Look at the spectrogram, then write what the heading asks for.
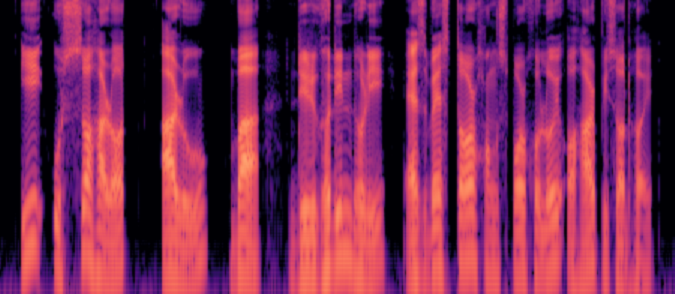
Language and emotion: Assamese, neutral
